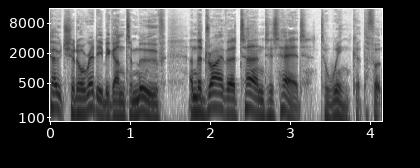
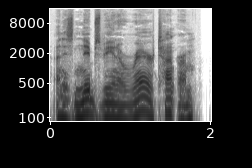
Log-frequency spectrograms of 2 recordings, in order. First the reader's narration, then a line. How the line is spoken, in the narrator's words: whispered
